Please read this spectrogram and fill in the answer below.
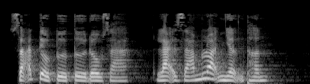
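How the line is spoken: Cold, exasperated rebuke. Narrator (Vietnamese): quý thái hậu lại không thể nhịn, mở miệng lạnh lùng khiển trách nói

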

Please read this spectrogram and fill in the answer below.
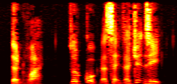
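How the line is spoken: Angry. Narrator (Vietnamese): Hà Chí tức giận nói

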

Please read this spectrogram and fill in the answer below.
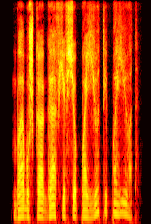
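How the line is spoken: Whispered. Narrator (Russian): шепнул Тарасик

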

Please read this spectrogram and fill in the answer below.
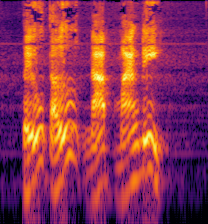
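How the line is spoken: Roaring battle cry. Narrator (Vietnamese): Khâu Sĩ Trân, tiếng gầm

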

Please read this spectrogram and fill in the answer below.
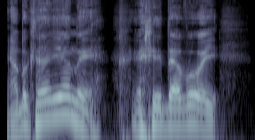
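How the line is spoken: Laughing, then turning sad. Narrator (Russian): рассмеялся Карпин, но тут же погрустнел

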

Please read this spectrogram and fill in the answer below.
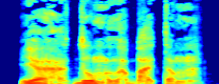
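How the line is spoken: Heavy sigh. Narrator (Russian): тяжело вздохнул Озеров

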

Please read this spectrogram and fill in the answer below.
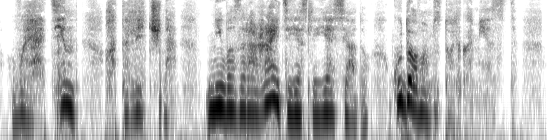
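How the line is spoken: Whispered. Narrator (Russian): Корнет Лимбах прошептал

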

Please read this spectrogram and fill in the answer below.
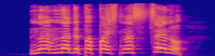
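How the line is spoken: Exclamation. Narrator (Russian): воскликнул Фишер

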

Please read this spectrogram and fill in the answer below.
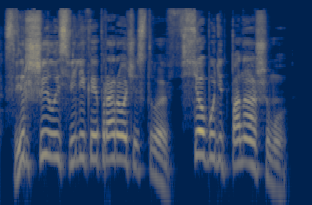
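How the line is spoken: Ecstatic exclamation. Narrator (Russian): Надежда воскликнула в экстазе

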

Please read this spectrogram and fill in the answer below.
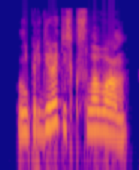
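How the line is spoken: Irritated snap. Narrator (Russian): огрызнулся Мэклбери, начиная откровенно раздражаться

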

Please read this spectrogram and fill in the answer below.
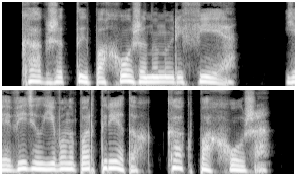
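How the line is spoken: Eager breathy exhale. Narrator (Russian): Выдохнул Орфей с жадностью

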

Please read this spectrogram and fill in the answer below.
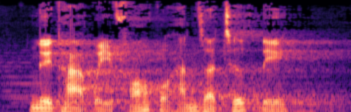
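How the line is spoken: Gentle. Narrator (Vietnamese): Đạo Phong nhẹ nhàng nói

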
